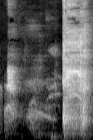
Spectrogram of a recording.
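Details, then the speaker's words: Adult who says they are sick gives a short cough, a quieter voiced sound, then a louder, harsher cough burst. "We're sick. It is what it is. You can hear the coughing."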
